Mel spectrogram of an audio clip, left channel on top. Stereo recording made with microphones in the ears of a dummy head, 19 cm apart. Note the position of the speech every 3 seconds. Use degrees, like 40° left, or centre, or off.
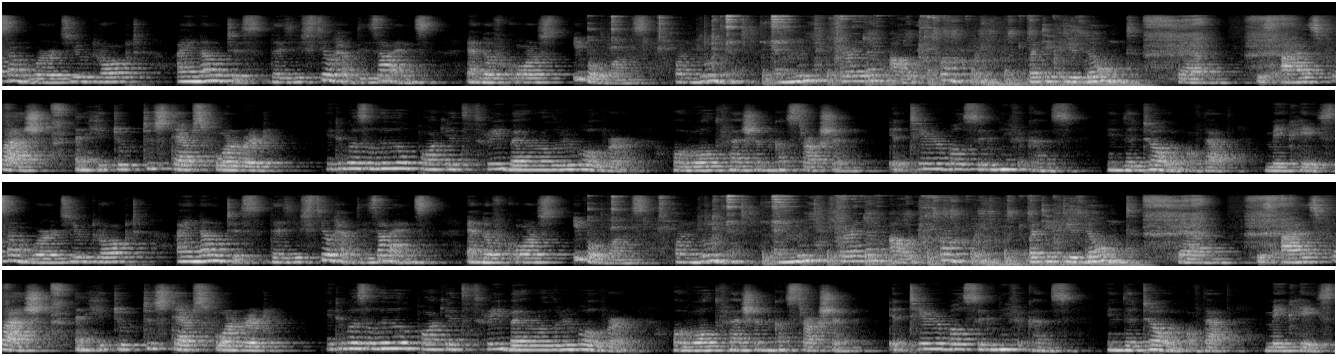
20° right, 20° right, 20° right, 20° right, centre, centre, 20° right, 20° right, 20° right.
